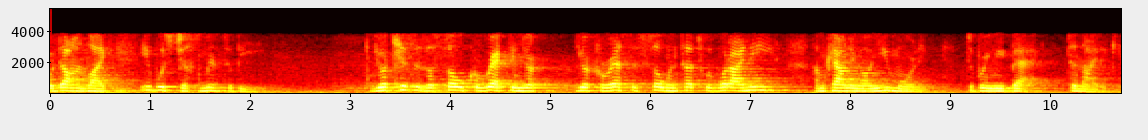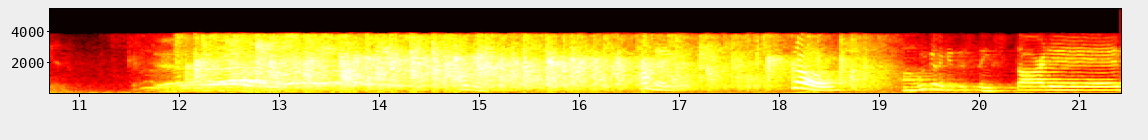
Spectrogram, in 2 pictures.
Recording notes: Live from the Oak Cliff Cultural Center, Dallas Texas. For The Poets Round Table series.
